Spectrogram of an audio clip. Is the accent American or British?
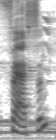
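American. It is said with an American accent.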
